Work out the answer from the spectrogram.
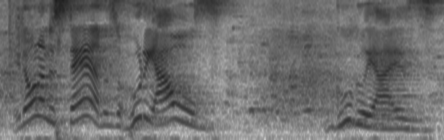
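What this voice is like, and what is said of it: Christopher Walken impression. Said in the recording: “my Christopher Walken impression”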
